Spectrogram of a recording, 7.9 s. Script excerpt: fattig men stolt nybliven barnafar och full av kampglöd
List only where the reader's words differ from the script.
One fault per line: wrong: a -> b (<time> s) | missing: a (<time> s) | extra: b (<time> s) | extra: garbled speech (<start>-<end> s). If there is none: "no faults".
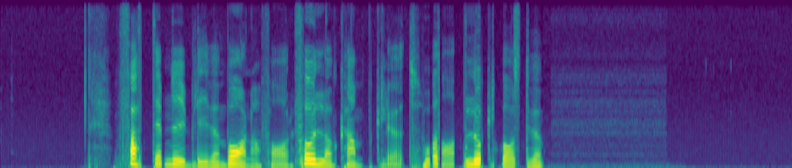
missing: men stolt (1.6 s)
missing: och (2.9 s)
extra: garbled speech (4.2-5.4 s)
